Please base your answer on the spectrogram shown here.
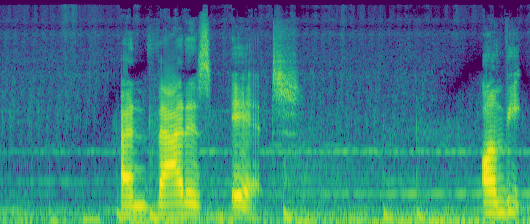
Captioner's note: none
